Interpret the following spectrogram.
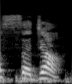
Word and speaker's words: सजा: जैसे मैंने देखिए एक शब्द लिखा है सजा, अगर मैं हिंदी का ज बोलूंगी तो होगा सजा। सजा का मतलब होता है सजाना, किसी भी चीज को डेकोरेट करना। लेकिन अगर मैं ज के नीचे बिंदु लगा दूंगी, नुक्ता लगा दूंगी, तो वो ज ना रहकर बन जाएगा ज, सजा।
